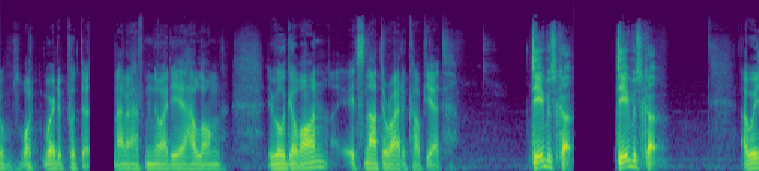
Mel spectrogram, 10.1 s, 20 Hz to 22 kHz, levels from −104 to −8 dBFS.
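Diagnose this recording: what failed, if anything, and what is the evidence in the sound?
A stream reconnect at the network stage occurred twice. After "what where to put", the sound stops at 1.19 s for 300 ms and resumes at 1.53 s about a fifth of a second further on. From 7.66 s to 8.79 s a 510 ms silence ends with the sound jumping back 0.63 s and repeating material. That rewind is the distinguishing sign: a simple dropout or packet loss never replays earlier audio. Here the connection failed, and a fresh decoder joined the stream at a different point.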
